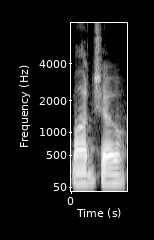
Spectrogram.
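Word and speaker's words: ModXO: Mod XO, pronounced Mod Show.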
